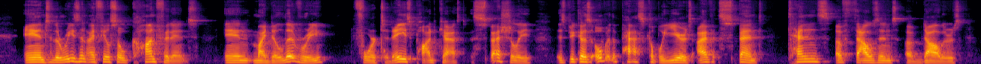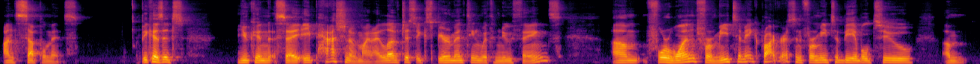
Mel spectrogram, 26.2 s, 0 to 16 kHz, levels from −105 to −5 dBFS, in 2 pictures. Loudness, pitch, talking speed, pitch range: -28 LUFS, 115 Hz, 145 wpm, 110-135 Hz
